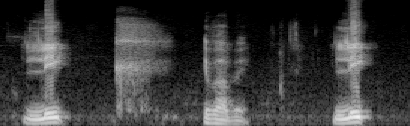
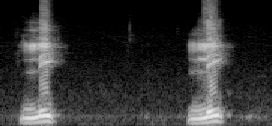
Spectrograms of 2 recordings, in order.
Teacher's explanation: হামসের দশটি অক্ষরের মধ্যে আটটি অক্ষরে নরমালি বাতাস বের হয় কিন্তু কাফ আর তা এই দুইটা অক্ষরের ক্ষেত্রে বাতাস বের হতে চায় না একটু মনে করে বাতাস বের করতে হয়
